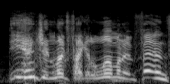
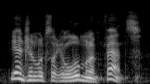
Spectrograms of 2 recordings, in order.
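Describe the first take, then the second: First: It is said in an admiring, enthusiastic tone. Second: It is said in a disapproving, critical tone. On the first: The engine's look is something to love. The speaker calls it right. "you're saying it wrong" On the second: The engine's look is a flaw. The speaker calls it wrong. "being critical"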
